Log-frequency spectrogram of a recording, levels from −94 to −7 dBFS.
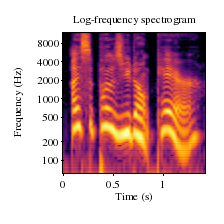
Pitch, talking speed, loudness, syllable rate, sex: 265 Hz, 210 wpm, -15 LUFS, 5.7 syllables/s, female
